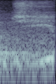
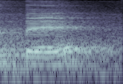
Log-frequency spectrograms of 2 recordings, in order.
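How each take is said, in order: First: The word ends in an i sound. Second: The word ends in an e sound. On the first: The speaker calls it wrong. "não digam di, porque di em português" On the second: The speaker calls it right. "a gente usa de"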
